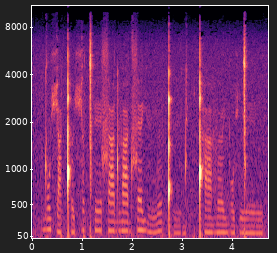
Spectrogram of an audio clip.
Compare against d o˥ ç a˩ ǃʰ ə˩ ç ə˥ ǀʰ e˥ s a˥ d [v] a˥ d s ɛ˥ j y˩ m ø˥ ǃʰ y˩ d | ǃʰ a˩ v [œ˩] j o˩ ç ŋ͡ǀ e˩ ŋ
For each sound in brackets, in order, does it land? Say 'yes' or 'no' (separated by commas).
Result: yes, yes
